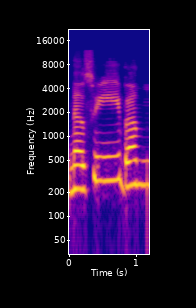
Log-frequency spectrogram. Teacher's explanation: نصیبم, اب یہ جو با 2 زبر بن کی تنوین تھی یا آگے تشدید کی وجہ سے ختم ہو گئی, ادغام ہو گیا. با جو ہے وہ میم کے ساتھ مل کے پڑھے جائے گا کیونکہ میم پر تشدید ہے, 2 میم ہے, بڑا غنہ ہوگا.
